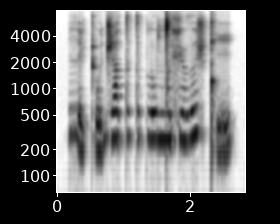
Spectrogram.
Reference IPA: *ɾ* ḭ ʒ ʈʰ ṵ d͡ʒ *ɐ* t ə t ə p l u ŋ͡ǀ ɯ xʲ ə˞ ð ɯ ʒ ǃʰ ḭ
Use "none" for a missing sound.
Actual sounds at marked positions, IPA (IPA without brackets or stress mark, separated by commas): r, a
